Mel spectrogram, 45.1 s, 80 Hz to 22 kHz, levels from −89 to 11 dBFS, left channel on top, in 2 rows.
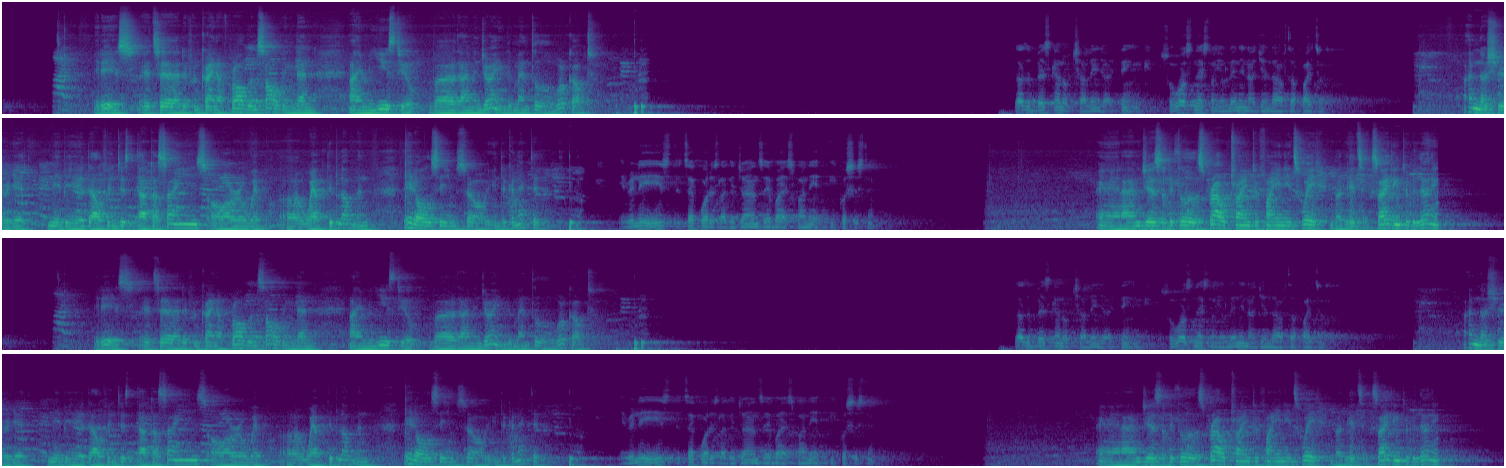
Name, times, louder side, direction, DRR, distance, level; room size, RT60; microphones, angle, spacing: voice 1, 0.8-9.7 21.2-31.2 37.4-44.1, left 5 dB, 75° left, 0.6 m, -32 dB
voice 2, 15.2-17.1 17.4-19.9 31.8-35.6, left 1 dB, 35° left, 1.5 m, -46 dB
26.5 x 21.5 x 7.8 m
head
